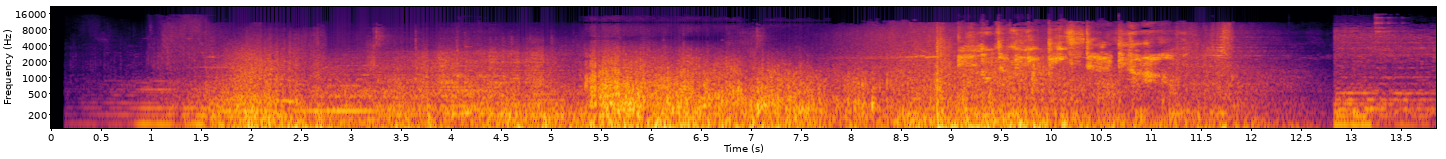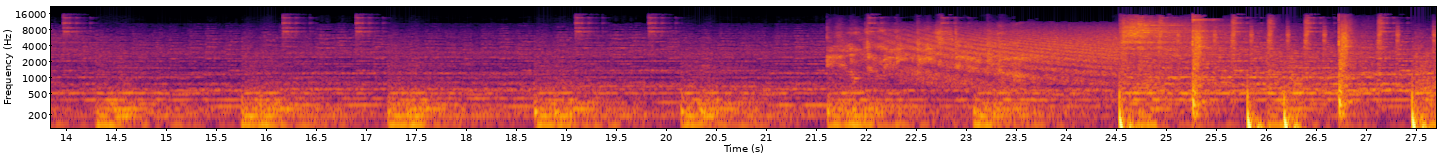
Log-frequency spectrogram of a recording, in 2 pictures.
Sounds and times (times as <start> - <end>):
Thunderstorm: 1.6 - 12.6
Speech: 9.0 - 11.4, 21.6 - 23.8.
